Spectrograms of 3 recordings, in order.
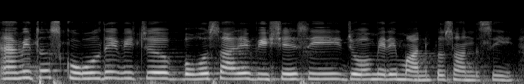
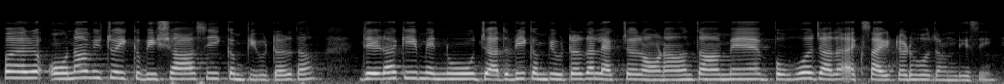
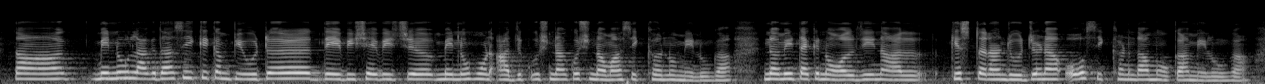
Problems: continuous background conversations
